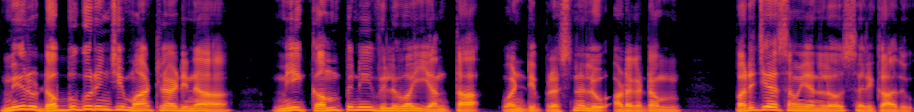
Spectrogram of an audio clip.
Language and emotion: Telugu, neutral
